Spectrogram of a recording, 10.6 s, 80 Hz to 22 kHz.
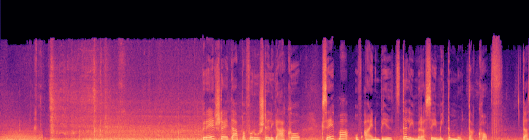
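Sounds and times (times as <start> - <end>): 
bus engine rumbling in a cold power-plant tunnel: 0.0 - 8.1
speech: 4.0 - 10.5.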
